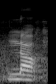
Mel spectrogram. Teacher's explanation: पार्श्विक में क्या है? इनके उच्चारण में मुख्य द्वार बीच में बंद हो जाता है और हवा दोनों ओर से निकल जाती है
